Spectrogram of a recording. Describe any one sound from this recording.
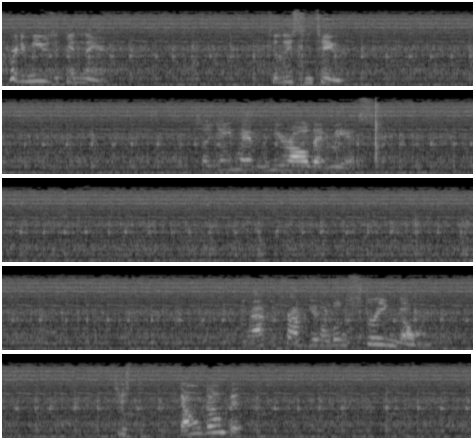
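A stand mixer whirs steadily as its whisk beats in a metal bowl.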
